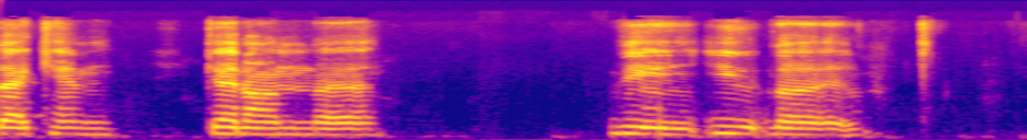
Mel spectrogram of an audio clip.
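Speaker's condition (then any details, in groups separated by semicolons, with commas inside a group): Cerebral palsy; birth brain injury, premature, wheelchair user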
